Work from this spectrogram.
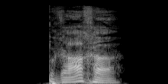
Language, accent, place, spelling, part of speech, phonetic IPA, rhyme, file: German, Germany, Berlin, bracher, adjective, [ˈbʁaːxɐ], -aːxɐ, De-bracher.ogg
- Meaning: inflection of brach: 1. strong/mixed nominative masculine singular 2. strong genitive/dative feminine singular 3. strong genitive plural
